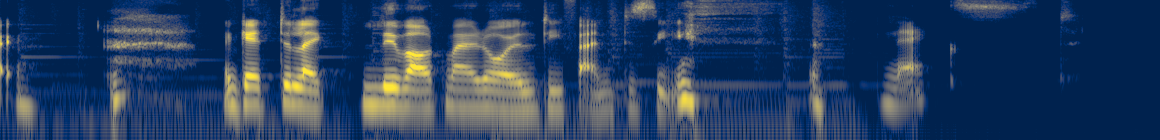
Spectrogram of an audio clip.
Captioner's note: chuckles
